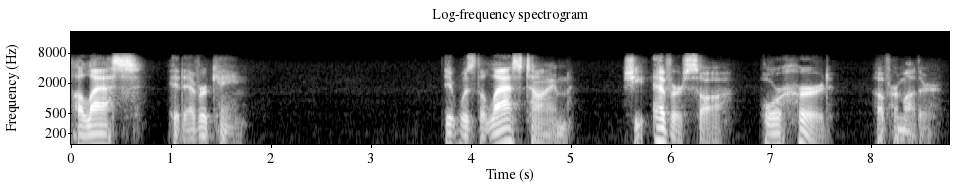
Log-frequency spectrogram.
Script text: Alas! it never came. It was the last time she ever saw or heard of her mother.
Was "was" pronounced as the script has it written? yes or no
yes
